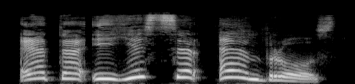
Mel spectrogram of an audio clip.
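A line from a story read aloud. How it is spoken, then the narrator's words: Burst of laughter. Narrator (Russian): расхохотался Девлин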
